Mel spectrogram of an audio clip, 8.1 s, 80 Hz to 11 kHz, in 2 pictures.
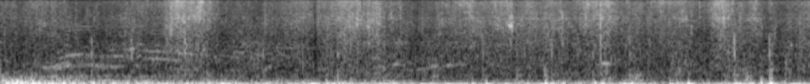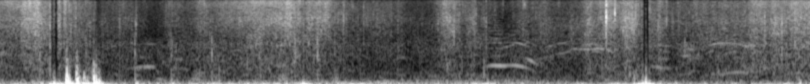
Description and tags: Walk through the pine in Prat of Llobregat. Recorded with a Zoom H1 recorder.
